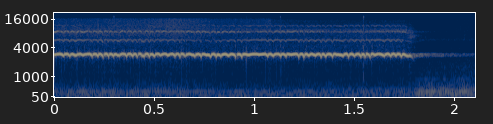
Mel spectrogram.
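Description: A whistle blown to signal a train's departure: a single loud, steady, high-pitched blast held for about two seconds, then cut off abruptly.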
